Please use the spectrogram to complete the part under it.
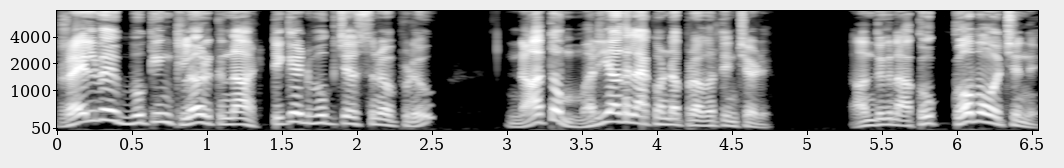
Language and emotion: Telugu, angry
